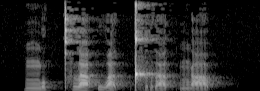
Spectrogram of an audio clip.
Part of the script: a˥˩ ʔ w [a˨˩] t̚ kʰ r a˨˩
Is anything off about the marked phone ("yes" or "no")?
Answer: no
